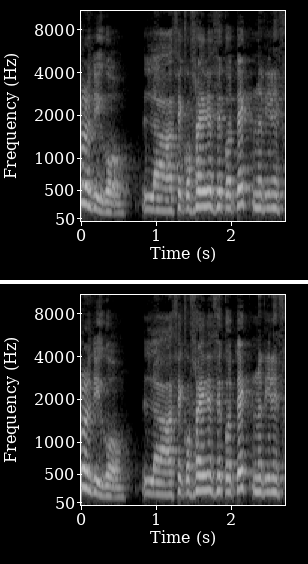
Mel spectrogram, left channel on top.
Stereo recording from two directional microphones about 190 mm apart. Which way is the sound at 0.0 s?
40° right (ahead or behind).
